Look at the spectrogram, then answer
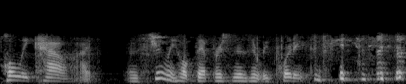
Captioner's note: laughter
